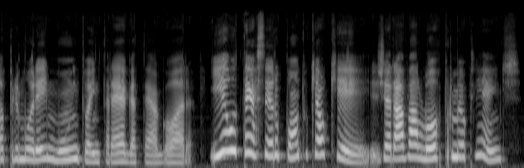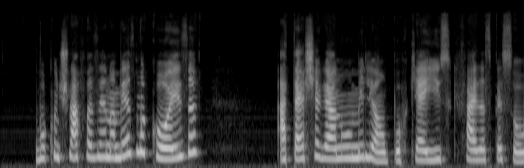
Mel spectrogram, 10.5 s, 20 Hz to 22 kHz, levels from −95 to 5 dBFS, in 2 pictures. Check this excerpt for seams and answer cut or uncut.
cut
